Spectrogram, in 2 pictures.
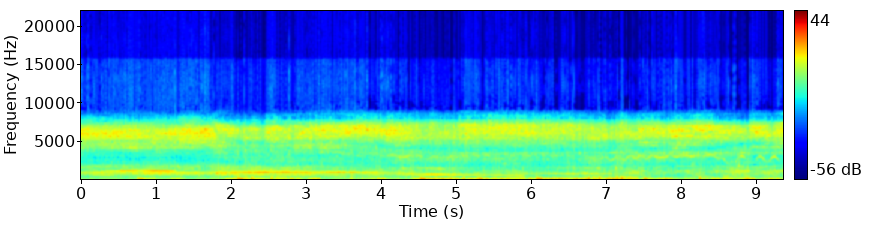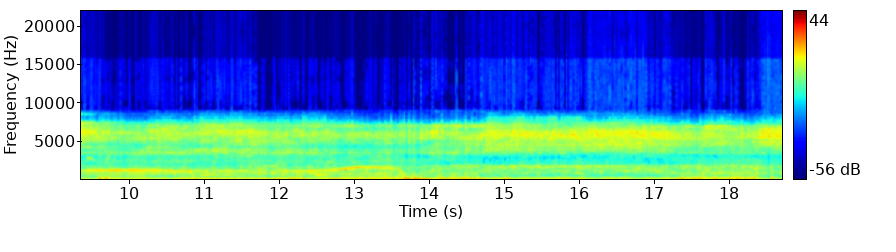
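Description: Loud live dance-pop music from a concert sound system, with a steady driving beat and a sustained melody line, and a crowd shouting and cheering over it.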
